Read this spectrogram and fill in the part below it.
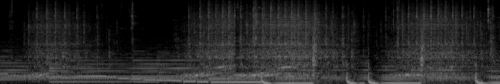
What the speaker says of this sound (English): And we are sewing this right sides together.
